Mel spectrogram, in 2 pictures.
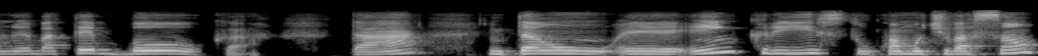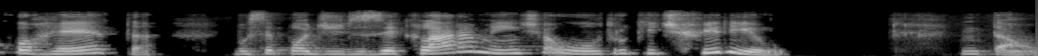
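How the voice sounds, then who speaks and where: Woman teaching bible stuff, chatty and lively, acts out conversations. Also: medium pitch. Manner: conversational, animated storytelling with acted dialogue.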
